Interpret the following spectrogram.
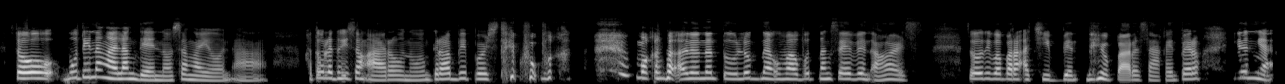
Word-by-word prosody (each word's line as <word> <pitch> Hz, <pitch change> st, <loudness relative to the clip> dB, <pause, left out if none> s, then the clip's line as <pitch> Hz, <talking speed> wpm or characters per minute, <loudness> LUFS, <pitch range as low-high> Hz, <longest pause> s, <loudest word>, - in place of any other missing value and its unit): So, 280 Hz, -1 st, +8 dB
buti 300 Hz, +5 st, 0 dB
na 340 Hz, -, +3 dB
nga 280 Hz, -2 st, +9 dB
lang 260 Hz, -1 st, +5 dB
din 200 Hz, -2 st, +1 dB
'no 195 Hz, 0 st, -5 dB
sa 235 Hz, +3 st, -2 dB
ngayon, 190 Hz, -4 st, -4 dB
ah, -, -, -9 dB, 0.4 s
katulad 285 Hz, -2 st, -1 dB
no'ng 275 Hz, -, 0 dB
isang 270 Hz, +1 st, 0 dB
araw 205 Hz, +1 st, 0 dB
'no, 195 Hz, 0 st, -7 dB
grabe 250 Hz, +2 st, 0 dB
first 250 Hz, -2 st, -3 dB
time 365 Hz, -, -3 dB
ko 320 Hz, -, -3 dB, 1.0 s
maka 285 Hz, 0 st, +2 dB
makaano 270 Hz, -2 st, +4 dB
ng 280 Hz, -1 st, +1 dB
tulog 255 Hz, 0 st, -3 dB
na 255 Hz, -1 st, +2 dB
umabot 245 Hz, 0 st, 0 dB
ng 255 Hz, 0 st, -1 dB
7 255 Hz, -1 st, -2 dB
hours. 205 Hz, 0 st, -4 dB, 0.5 s
So, 260 Hz, 0 st, +3 dB
'di 265 Hz, -, -4 dB
ba 250 Hz, -, +3 dB
parang 240 Hz, -1 st, +2 dB
achievement 220 Hz, -1 st, -6 dB
na 225 Hz, -, -4 dB
'yon 230 Hz, -, -4 dB
para 210 Hz, -, +1 dB
sa 195 Hz, -3 st, -7 dB
akin. 195 Hz, +1 st, -8 dB
Pero 245 Hz, +4 st, 0 dB, 0.3 s
'yon 290 Hz, -1 st, -2 dB
nga 215 Hz, -5 st, +1 dB
250 Hz, 190 wpm, -20 LUFS, 215-275 Hz, 1.0 s, nga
